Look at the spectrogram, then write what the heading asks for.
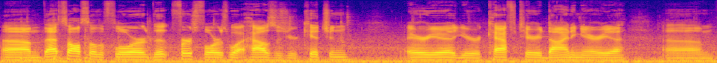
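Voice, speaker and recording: A middle-aged man explains a site layout in a flat, mid-pitched voice. He speaks into a handheld mic outdoors, with faint vehicle noise around him. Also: measured pace. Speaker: construction site guide. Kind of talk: explanatory interview answers. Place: open outdoor construction site. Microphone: handheld interview microphone.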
